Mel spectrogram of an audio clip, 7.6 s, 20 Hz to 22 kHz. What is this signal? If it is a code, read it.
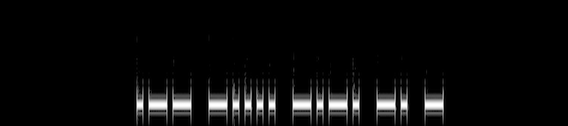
Morse code, heard as a keyed tone, about 15 wpm, 700 Hz. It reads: W6CNT
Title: USA Call Signs - 5 Characters - Repeated 2x - 15wpm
